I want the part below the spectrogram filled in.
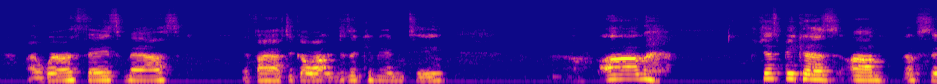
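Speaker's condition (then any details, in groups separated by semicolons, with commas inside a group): Cerebral palsy; cannot talk today due to tight muscles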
